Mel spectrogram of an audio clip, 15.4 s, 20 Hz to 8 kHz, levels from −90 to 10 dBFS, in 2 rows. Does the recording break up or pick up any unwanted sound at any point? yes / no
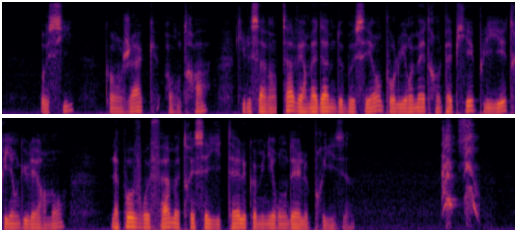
yes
